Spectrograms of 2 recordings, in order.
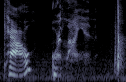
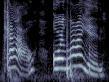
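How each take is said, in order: First: Slow whispered question. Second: Said in the usual way. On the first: Acted. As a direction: whisper the two choices slowly. Whispered take before voiced repeats.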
